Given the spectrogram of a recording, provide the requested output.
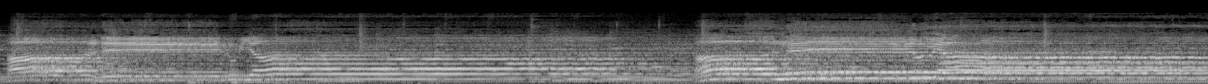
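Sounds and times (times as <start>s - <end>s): voices singing held notes: 0.0s - 12.0s.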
